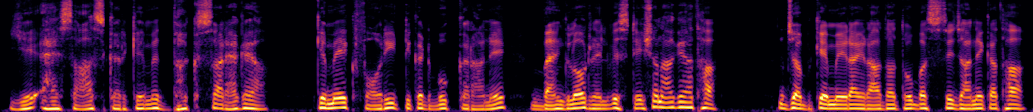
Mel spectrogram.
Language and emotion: Urdu, fearful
